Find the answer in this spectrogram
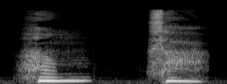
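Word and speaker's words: хамса: Кстати, «хам» говорится мягко, открыто. «Хам». А не как, если бы вы в сердцах припоминали бывшего парня, например.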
